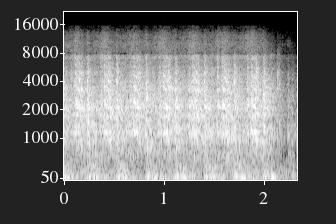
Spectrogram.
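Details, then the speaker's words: Kawasaki Ninja 500R cranking with fuel disconnected, to check the oil light: steady starter churning at about 4-5 pulses/s that never fires and winds down. Oil light stayed on. "Oh yeah, I don't have fuel hooked up to it right now."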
